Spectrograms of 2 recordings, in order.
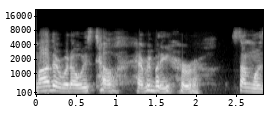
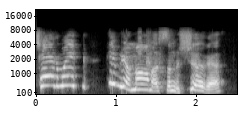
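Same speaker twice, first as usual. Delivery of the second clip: thick put-on Southern accent, high and swooping; 7 semitones higher than usual. Quoting a movie mother's favorite line to her son: imitating a strong southern accent. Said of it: "she has a strong Southern accent".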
